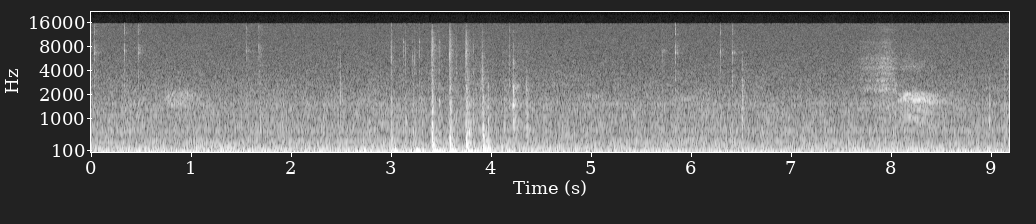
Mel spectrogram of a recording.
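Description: Fast keystrokes on a computer keyboard come in a short burst of clicks near the middle, faint against a quiet room hiss, with a few isolated taps and a crow cawing in the distance.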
